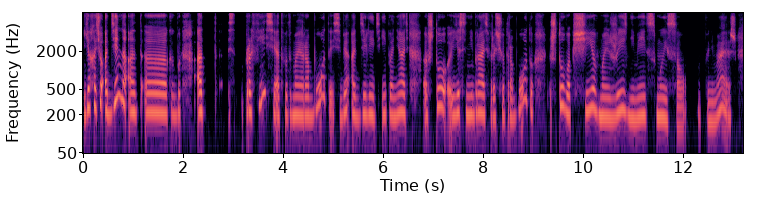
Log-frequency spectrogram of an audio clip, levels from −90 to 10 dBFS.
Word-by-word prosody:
я 225 +7 +2
хочу 265 -2 +4
отдельно 320 - +5
от, 215 -1 0
э, 215 -1 +4
как 200 - -7
бы, 210 +2 -4 0.3
от 220 0 +7 0.5
с - - +2 0.2
профессии, 285 - +2
от - - 0
вот 195 0 -6
моей 195 0 -1
работы 195 - -3
себя 210 +3 -1
отделить 195 0 -2
и 200 +1 -4
понять, 200 +1 -1 0.3
э, - - -1
что 260 +4 +1
если 205 +1 0
не 195 0 -1
брать 210 -1 +1
в - - -29
расчёт 180 +1 -3
работу, 235 - -4 0.3
что 275 -1 +2
вообще 225 +4 +4
в 215 - -8
моей 185 -1 -1
жизни 195 +1 -2
имеет 185 +2 -3
смысл, 175 -8 -2 0.3
вот 200 - -15
понимаешь? 180 +6 -3
200 Hz, 160 wpm, -23 LUFS, 190-225 Hz, 0.5 s, от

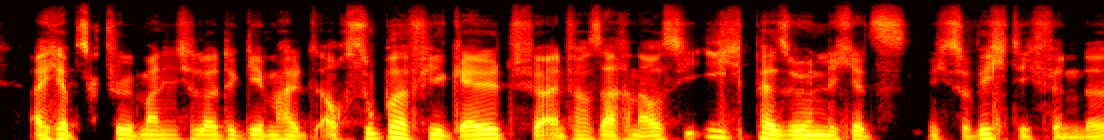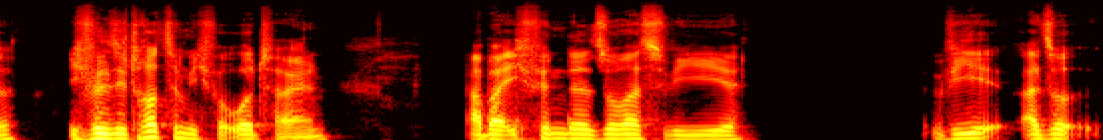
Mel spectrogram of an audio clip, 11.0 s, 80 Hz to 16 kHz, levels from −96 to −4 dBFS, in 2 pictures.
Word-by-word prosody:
Aber - - +2
ich - - 0
habe - - +4
das - - -1
Gefühl, 125 -3 -1
manche 115 0 -3
Leute 110 -1 -1
geben 115 -1 -1
halt 105 -1 -3
auch 110 - -3
super 130 +1 +2
viel 115 0 -1
Geld 115 +3 +4
für - - 0
einfach 110 -2 -2
Sachen 110 0 0
aus, 100 0 0
die 130 +6 -8
ich 160 -3 -4
persönlich 110 -3 +3
jetzt 100 -5 -4
nicht - - -8
so - - -6
wichtig 120 -8 -2
finde. 85 +7 -4 0.2
Ich 115 -1 -4
will 130 - +9
sie 125 - +4
trotzdem 150 -1 +3
nicht 115 - -5
verurteilen, 90 -6 -1 0.7
aber 115 0 +4
ich 115 - -4
finde 125 -2 +1
so 120 +2 +1
was 120 -1 +2
wie 110 0 -2 1.0
wie, 130 +3 -1
also, 120 0 +1
115 Hz, 210 wpm, -25 LUFS, 105-125 Hz, 1.0 s, will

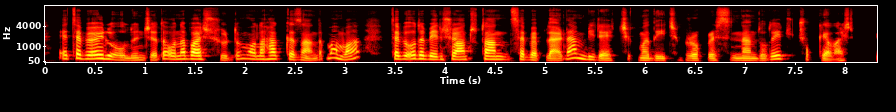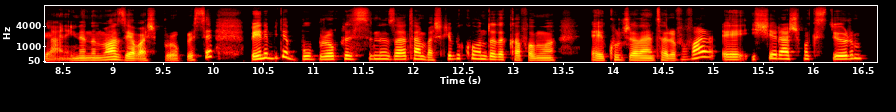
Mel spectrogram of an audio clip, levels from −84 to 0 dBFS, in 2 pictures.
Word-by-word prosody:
E - - -1
tabii, 230 0 +4
öyle 235 -1 +6
olunca 145 0 -3
da, 225 - 0
ona 215 +2 +1
başvurdum, 210 - +2
ona 205 -1 0
hak 220 0 +2
kazandım 170 -4 -2
ama 280 - 0 0.3
tabii 215 -1 +3
o 230 - +3
da 225 -2 +4
beni 190 -2 +2
şu 190 - +4
an 180 0 +5
tutan 190 -1 +3
sebeplerden 255 -6 +1
biri, 175 -11 -1
çıkmadığı 135 -2 -4
için 125 +2 -5
bürokrasisinden 130 0 -3
dolayı, 210 - -1
çok - - -10
yavaş, - - -2 0.3
yani - - -8
inanılmaz 145 +6 +1
yavaş 125 -3 +2
bürokrasi. - - -5 0.4
Beni 240 +7 +6
bir 265 - -13
de, 350 - +1 0.2
bu 200 0 -2
bürokrasinin 210 +3 -1
zaten 205 +1 +1
başka 160 +8 -4
bir - - -4
konuda 225 -6 -1
da 170 - +2
kafamı, 140 -1 -3 0.4
eee, 130 -2 0
kurcalayan 140 -1 0
tarafı 135 +4 -4
var. 335 - +3
Eee, 170 0 +1
iş 190 - -3
yeri 245 -2 +5
açmak 225 -1 +1
istiyorum, 220 +5 0
195 Hz, 180 wpm, -24 LUFS, 140-220 Hz, 0.4 s, öyle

